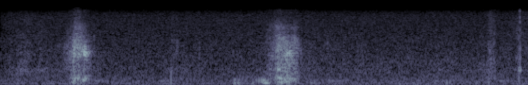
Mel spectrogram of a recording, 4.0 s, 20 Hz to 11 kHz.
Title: Animals Sneezing Compilation 2013 NEW HD]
